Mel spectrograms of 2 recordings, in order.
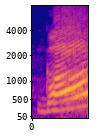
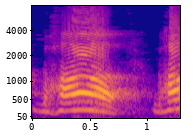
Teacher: घ बोलने में क्या हो रहा है ज्यादा हवा निकल रहा है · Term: महाप्राण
